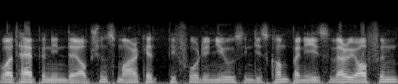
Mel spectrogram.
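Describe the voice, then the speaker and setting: Flat, monotone intonation marks a man with a fairly low pitch and a non-native accent. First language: not English. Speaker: trader and website owner. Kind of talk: tutorial presentation. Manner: informal, hesitant with fillers.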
